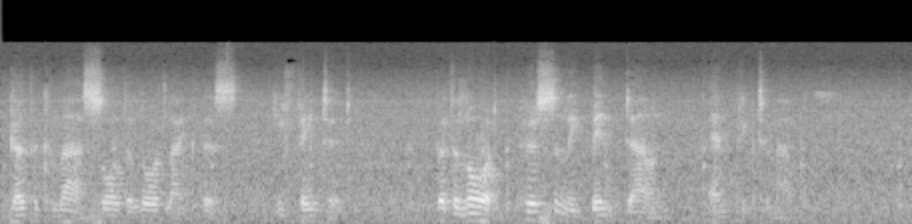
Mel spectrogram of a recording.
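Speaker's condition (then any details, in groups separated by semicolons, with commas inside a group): No condition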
